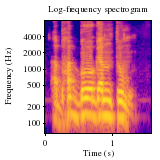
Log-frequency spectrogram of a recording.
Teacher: Of course, the M becomes an N following the T.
